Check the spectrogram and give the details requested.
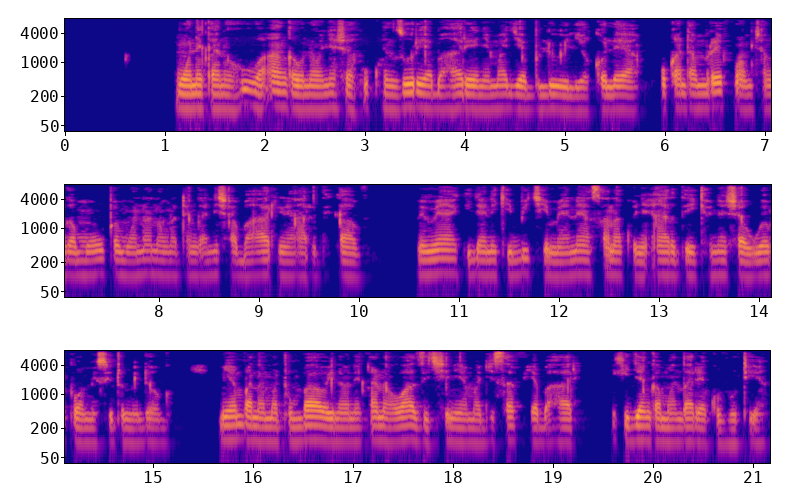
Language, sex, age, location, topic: Swahili, male, 25-35, Mombasa, government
